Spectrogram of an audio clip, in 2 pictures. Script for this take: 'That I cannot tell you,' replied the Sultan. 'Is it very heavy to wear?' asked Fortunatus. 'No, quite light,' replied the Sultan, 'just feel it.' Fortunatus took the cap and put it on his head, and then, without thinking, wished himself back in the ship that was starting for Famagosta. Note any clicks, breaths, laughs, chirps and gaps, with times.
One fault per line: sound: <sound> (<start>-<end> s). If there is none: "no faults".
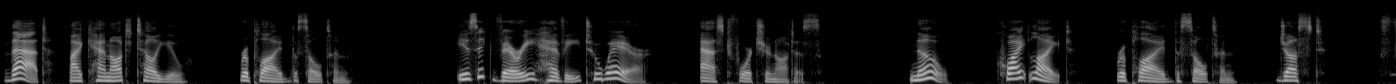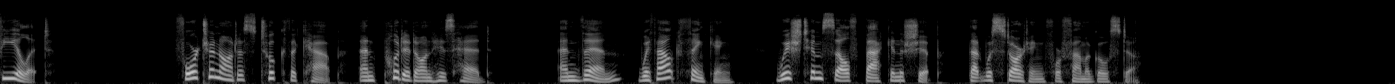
no faults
